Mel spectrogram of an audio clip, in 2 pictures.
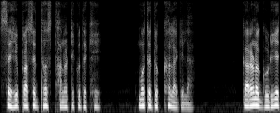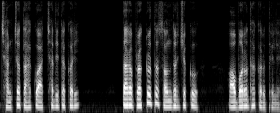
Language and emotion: Odia, sad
